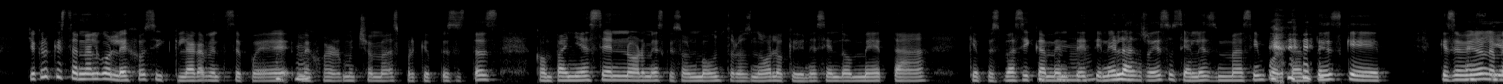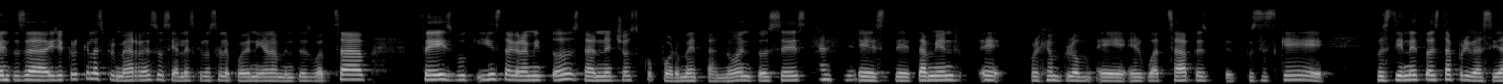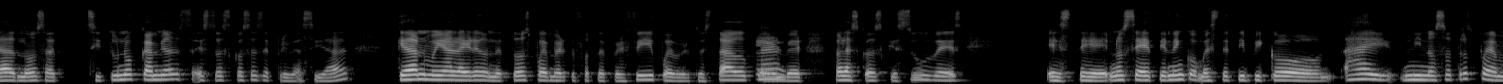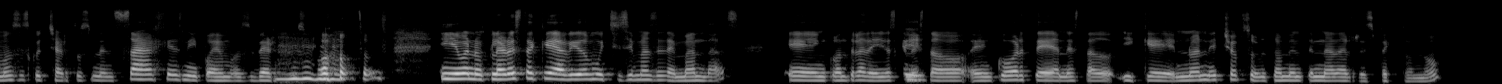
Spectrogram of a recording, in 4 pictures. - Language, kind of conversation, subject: Spanish, podcast, ¿Qué importancia le das a la privacidad en internet?
- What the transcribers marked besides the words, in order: laugh; chuckle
